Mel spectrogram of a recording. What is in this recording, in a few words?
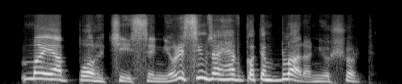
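Spanish male, voice; Pirates Of The Caribbean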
